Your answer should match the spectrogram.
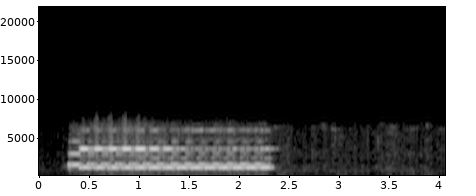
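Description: Electronic telephone ringing: one rapidly warbling two-tone trill ring lasting about two seconds, starting a moment in.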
